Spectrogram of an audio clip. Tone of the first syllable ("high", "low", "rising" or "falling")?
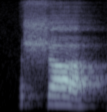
falling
